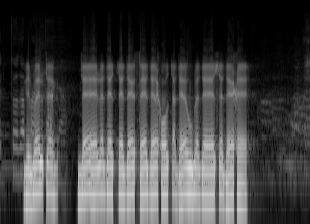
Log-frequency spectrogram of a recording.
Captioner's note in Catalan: veu robòtica sense sentit; riures, sorpresa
